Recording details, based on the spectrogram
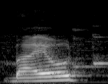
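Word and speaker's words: Biot: तो बायोट, ये टी यहाँ पर साइलेंट है इसलिए बायोट Savart's law, बायो Savart law के बारे में यहाँ पर डिस्कशन कर रहे हैं हम लोग।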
